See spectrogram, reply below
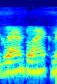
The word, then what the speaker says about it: Grand Blanc: That's exactly the way everybody pronounced it. They did not pronounce it Grand Blanc, which literally means great white. Mm-hmm. Or if you pronounce it, you know, like the way we pronounce it, blank, it is in fact a fairly anonymous, kind of relatively blank spot in the central Michigan landscape.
